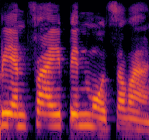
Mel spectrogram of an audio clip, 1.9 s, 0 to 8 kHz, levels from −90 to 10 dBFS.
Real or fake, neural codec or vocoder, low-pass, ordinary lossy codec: real; none; none; none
